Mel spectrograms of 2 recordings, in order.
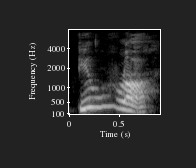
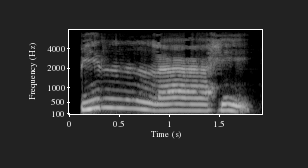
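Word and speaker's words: بالله: Nah, bacanya bukan biullah, tapi billahi.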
